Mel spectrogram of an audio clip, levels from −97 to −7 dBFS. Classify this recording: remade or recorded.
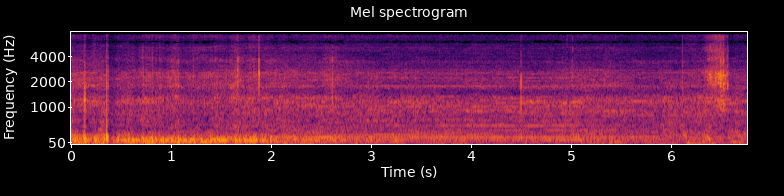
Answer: remade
